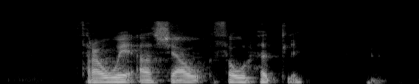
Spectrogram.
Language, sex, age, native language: Icelandic, male, 20-29, Icelandic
